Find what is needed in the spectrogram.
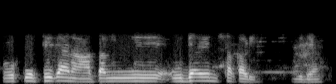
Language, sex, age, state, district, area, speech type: Marathi, male, 18-30, Maharashtra, Washim, urban, conversation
